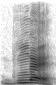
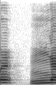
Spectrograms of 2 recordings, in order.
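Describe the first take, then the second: First: ङ said short and crisp as a nasal ng, g through the nose; nasal ng sound. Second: ङ drawn out slowly as a nasal ng, like g through the nose; nasal ng sound. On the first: Teacher repeating ङ for students, short and clean nasal. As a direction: clip ङ quickly as a nasal ng from the back of the throat. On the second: Teacher slowly demonstrating ङ for students, drawn-out nasal. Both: Shown as a demonstration. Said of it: "ग की ध्वनि लेकिन नाक में".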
